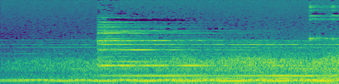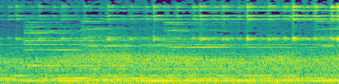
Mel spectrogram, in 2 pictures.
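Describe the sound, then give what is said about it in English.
Church bells ring continuously in a dense, overlapping peal, with sustained metallic tones that build and grow brighter partway through, steady and fairly loud with no voices. “From the first Christmas when the angels proclaimed to the shepherds, For there is born to you this day in the city of David a Savior who is Christ the Lord, to church bells ringing through the centuries, reminding everyone that the Savior has come.”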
